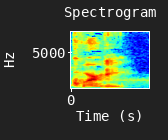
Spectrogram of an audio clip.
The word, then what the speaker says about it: QWERTY: How do you say that? QWERTY? – QWERTY.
